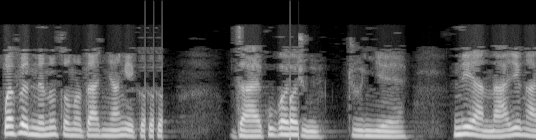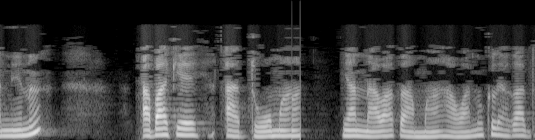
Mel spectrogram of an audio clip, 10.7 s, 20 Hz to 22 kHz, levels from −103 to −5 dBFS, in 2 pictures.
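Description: WMA compression runs through the whole speech clip: the sound is washy and ringing, with a hiss that swells and falls with the voice and nothing above 10.5 kHz. This is likely a Windows Media Audio encode at a low bitrate, around 24 kbps. Its long transform blocks spread quantisation noise over tens of milliseconds and zero out weaker spectral detail, which leaves the top end dull and the texture smeared.

A repeated buffer comes first at 1.45 to 1.62 s, just after "tɔnɔ da nyaŋ e". One stretch of about 85 ms plays three times with a hard join at each restart, heard as a quick mechanical stutter. The length fits a 4096-sample buffer that the playback device reused because fresh audio arrived late, and roughly 150 ms of the real signal is lost.

Pre-echo follows at 2.32 to 2.38 s. A hiss of about 59 ms leads into a sharp onset, and the attack sounds softened. The codec spread its noise evenly across a whole block, so noise sized for the loud attack also fills the quiet moment before it.

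Another repeated buffer at 2.90 to 2.99 s replays one 85 ms piece once, a short double-take stutter costing about 100 ms of audio.

Pre-echo returns at 7.83 to 7.88 s, just before "tɔɔ ma", as a smear of about 46 ms ahead of the attack.

A final repeated buffer at 8.28 to 8.36 s, right after "a tɔɔ ma", sounds one 85 ms piece twice with a hard seam, again losing about 100 ms.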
